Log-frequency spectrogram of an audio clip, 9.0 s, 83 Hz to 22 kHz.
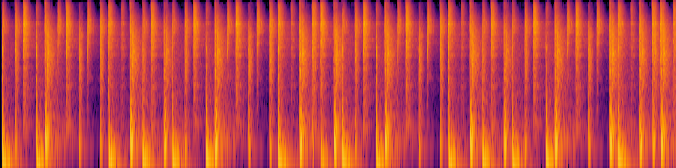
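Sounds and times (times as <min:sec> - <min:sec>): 
acoustic drums: 0:00.0 - 0:09.0.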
